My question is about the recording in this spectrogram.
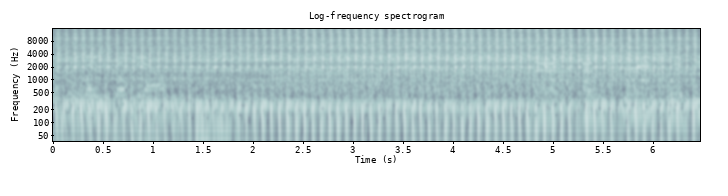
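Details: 1985 Honda XR200R four-valve single, which also smokes and needs new rings: sharp, even tapping of about four a second while running. Teardown found pitted, wavy camshaft and rocker arms, presumed from lack of oil. Valvetrain ticking.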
